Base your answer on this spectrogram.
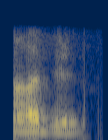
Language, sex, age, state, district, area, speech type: Nepali, male, 45-60, West Bengal, Kalimpong, rural, conversation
